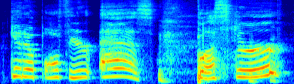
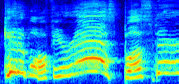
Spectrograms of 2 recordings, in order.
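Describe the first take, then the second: First: It is said flatly, without much feeling. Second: It is said intensely, like a tough thug.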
